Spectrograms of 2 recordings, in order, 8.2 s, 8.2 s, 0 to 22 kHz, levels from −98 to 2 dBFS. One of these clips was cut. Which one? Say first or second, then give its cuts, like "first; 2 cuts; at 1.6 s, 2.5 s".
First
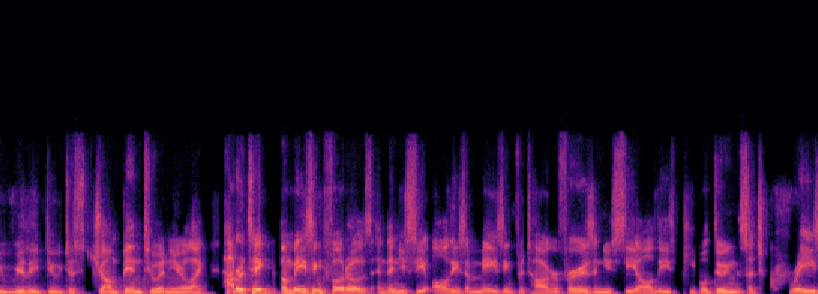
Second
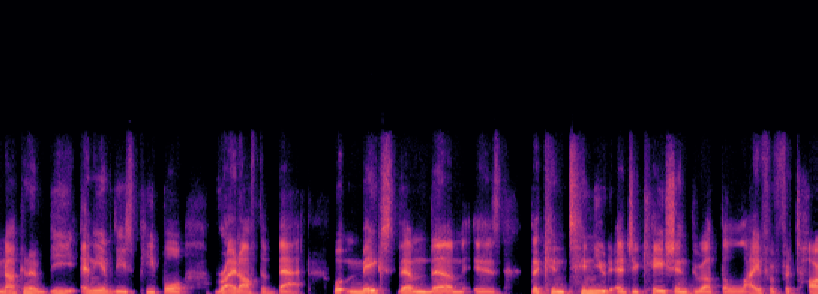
first; 1 cut; at 2.1 s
